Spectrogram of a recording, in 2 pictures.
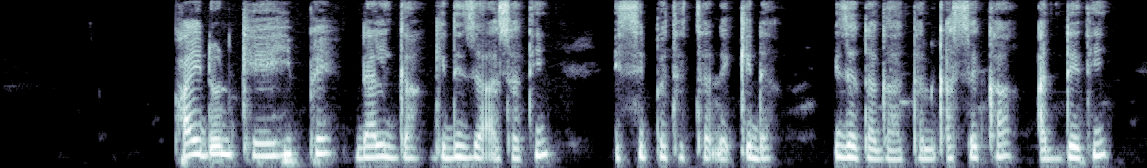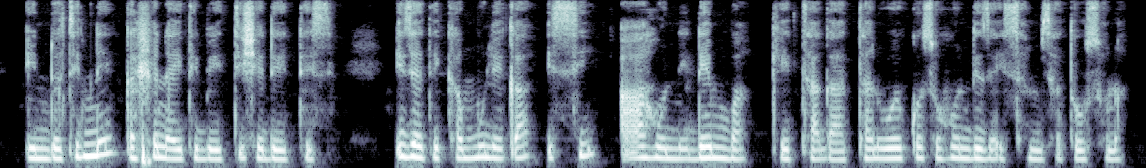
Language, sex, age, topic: Gamo, male, 18-24, government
